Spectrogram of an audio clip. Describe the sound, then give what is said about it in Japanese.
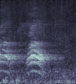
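A crow caws loudly and harshly, one drawn-out call rising and falling in the middle of the moment, with faint background murmur and low rumble around it. “すごいカラスが鳴いてます”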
